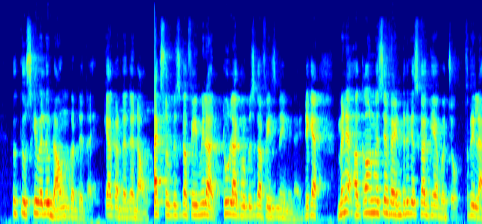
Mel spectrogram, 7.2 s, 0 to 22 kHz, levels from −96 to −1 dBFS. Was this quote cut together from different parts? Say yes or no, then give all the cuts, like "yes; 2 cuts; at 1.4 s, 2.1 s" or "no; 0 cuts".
yes; 1 cut; at 2.3 s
